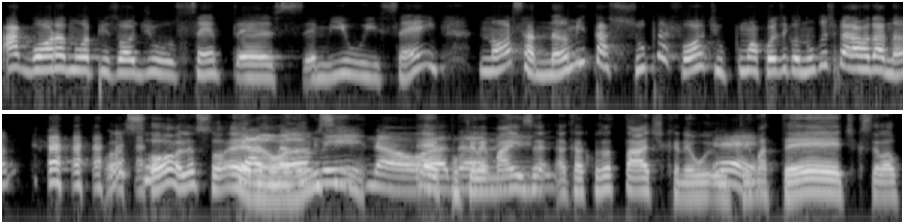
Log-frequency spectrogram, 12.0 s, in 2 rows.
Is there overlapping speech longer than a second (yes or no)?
yes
